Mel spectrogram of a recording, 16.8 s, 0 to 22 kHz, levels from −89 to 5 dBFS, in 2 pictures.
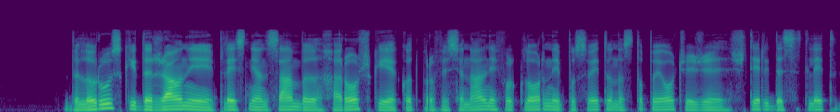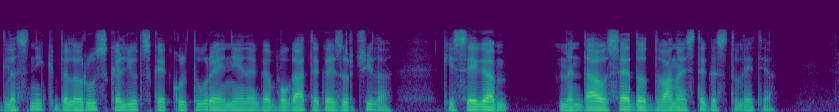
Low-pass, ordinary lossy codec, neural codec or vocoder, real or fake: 7.2 kHz; none; none; real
